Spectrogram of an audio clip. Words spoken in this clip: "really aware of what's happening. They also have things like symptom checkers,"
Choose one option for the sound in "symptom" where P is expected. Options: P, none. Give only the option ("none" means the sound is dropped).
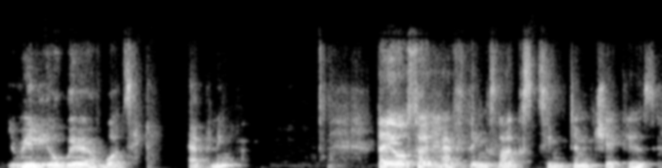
P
